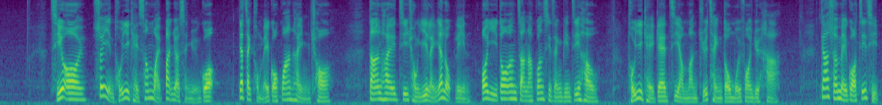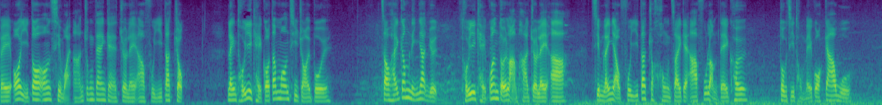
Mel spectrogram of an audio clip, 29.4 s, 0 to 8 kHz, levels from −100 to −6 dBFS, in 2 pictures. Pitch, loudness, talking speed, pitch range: 125 Hz, -26 LUFS, 265 characters per minute, 110-160 Hz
